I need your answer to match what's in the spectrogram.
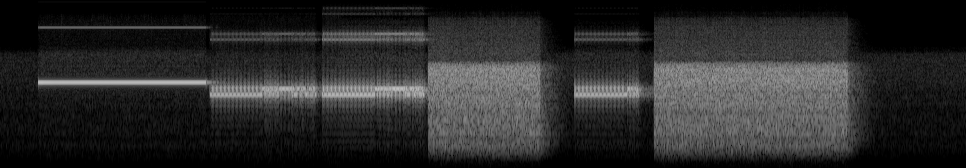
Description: Fax machine handshake, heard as a long tone, a warble and hiss, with room echo.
